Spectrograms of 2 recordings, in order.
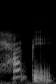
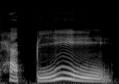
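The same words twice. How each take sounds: First: It is said with a British English accent. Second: It is said with a Singapore English accent. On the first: "in his very British English way" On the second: "we sort of chanted "happy" in a very Singapore English accent"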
